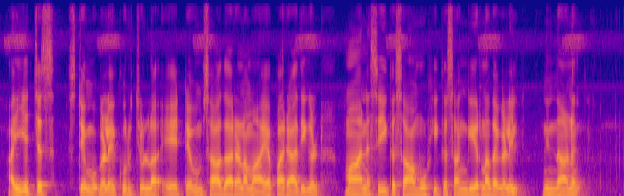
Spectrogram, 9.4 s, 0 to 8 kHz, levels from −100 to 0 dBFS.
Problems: background sounds at intervals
